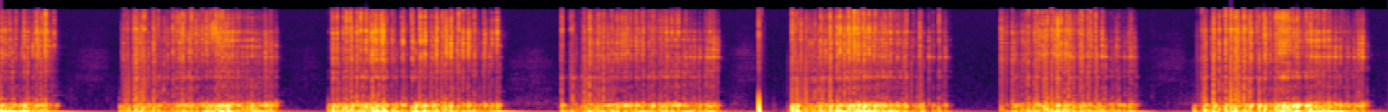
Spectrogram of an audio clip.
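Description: Long acrylic nails scratch the sides and top of a black matte metal USB desktop microphone's hollow mesh grille. Several bursts of rough, rustling scraping are separated by brief silences, with a heavy low rumble under a bright hiss and a single sharp click partway through.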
